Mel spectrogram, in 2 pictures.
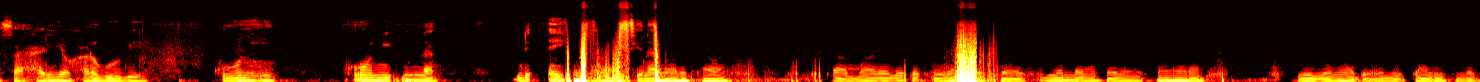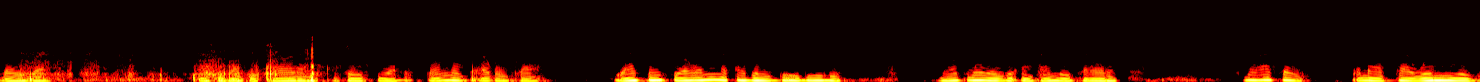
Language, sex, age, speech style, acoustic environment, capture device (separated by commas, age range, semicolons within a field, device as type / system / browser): Hausa, male, 18-24, excited, silence, mobile / Linux / Chrome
